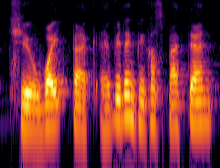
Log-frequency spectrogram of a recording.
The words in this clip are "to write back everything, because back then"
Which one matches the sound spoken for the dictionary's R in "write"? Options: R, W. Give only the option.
W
